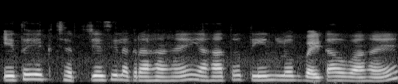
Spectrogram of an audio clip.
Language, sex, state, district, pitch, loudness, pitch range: Hindi, male, Delhi, New Delhi, 195 Hz, -15 LUFS, 185-205 Hz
